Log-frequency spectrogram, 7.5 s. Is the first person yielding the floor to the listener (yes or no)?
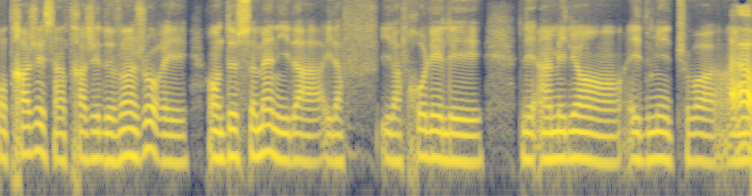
yes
